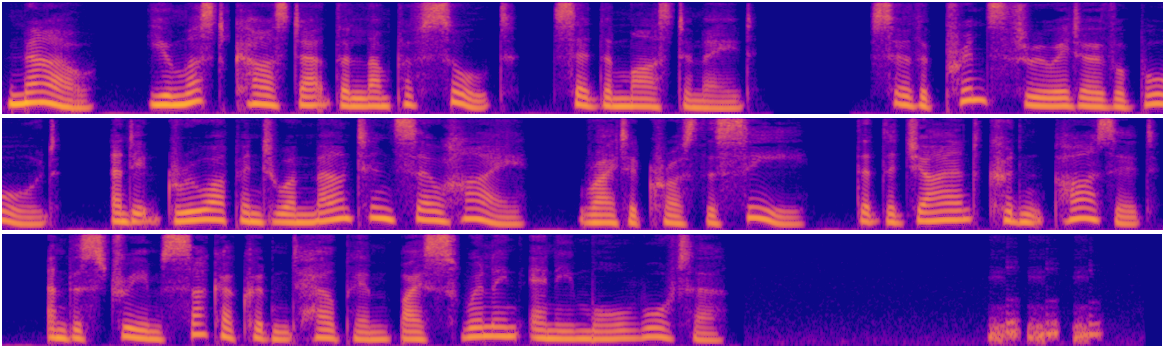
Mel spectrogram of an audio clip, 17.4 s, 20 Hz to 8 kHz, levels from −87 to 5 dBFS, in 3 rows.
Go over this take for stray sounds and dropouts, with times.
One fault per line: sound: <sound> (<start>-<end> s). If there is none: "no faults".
sound: laugh (16.5-17.1 s)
